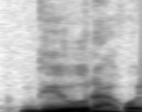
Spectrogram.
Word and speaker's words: μ: 정규 분포의 종 모양의 한가운데 지점을 정규 분포의 평균이 되는데 정규 분포의 평균을 그리스 문자로 뮤라고 읽습니다.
